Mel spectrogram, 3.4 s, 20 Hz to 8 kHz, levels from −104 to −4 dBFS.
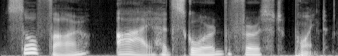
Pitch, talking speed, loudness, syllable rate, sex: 115 Hz, 140 wpm, -20 LUFS, 3.3 syllables/s, male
